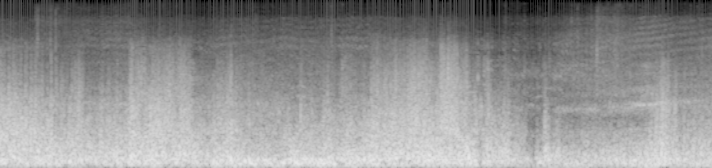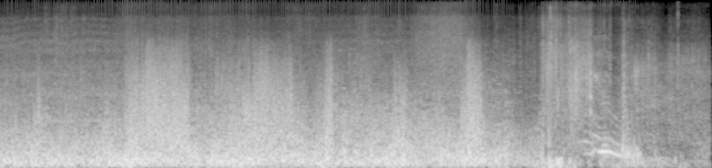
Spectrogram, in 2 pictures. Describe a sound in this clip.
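Wind rushes loudly past during a fast ride.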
